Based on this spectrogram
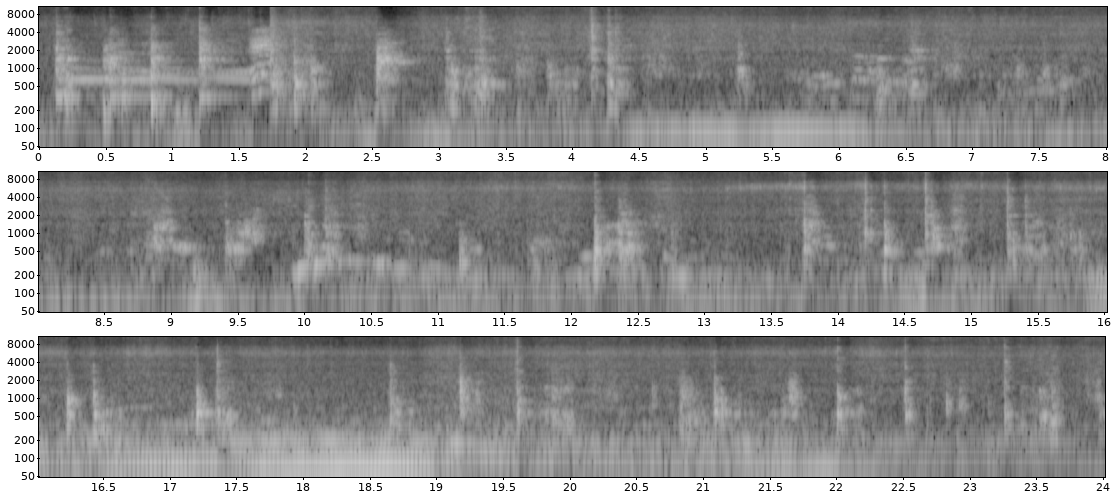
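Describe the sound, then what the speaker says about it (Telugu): Cut potatoes for aloo fry being fried and stirred in a pan, a steady loud sizzle with repeated scraping stirs, close up, with a voice speaking at times. "అయినాక ఇప్పుడు ఇవి వేస్తున్నాను. నేను కోసి పెట్టుకున్న ఆలు."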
